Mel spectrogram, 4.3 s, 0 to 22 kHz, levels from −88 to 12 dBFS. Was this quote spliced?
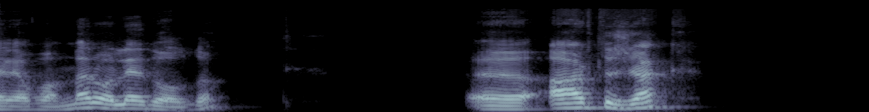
no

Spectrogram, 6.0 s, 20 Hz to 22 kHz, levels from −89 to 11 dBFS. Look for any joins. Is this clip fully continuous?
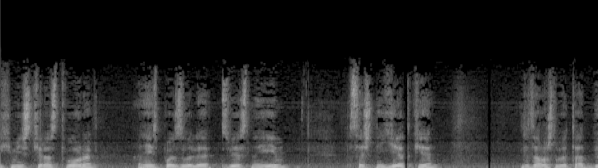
no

